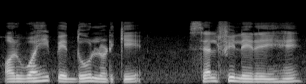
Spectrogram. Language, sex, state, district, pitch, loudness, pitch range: Hindi, male, Sikkim, Gangtok, 135 Hz, -16 LUFS, 130-145 Hz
